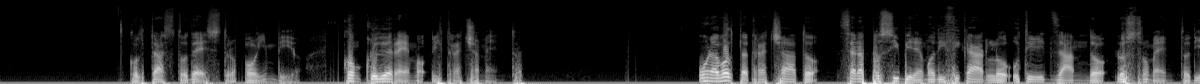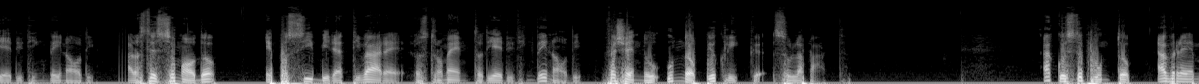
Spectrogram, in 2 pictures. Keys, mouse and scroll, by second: 7.6-9.1 drag, 13.9 space, 16.7 click.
